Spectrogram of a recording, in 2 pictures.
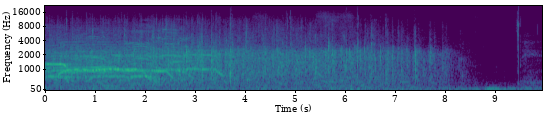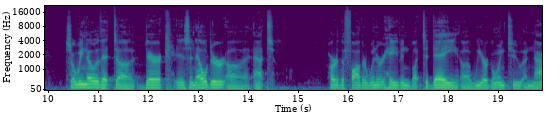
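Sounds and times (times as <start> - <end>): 
audience applause: 0.0 - 8.4
speech: 10.4 - 14.6, 15.6 - 19.8.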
